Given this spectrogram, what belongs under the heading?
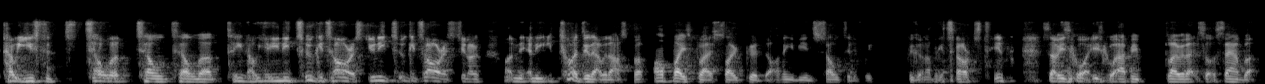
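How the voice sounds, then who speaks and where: Fast-talking gravelly British host. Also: male voice, medium pitch, sharp tone. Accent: British English. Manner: chatty, stumbling repetitions. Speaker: interview host. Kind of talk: casual interview chat.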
